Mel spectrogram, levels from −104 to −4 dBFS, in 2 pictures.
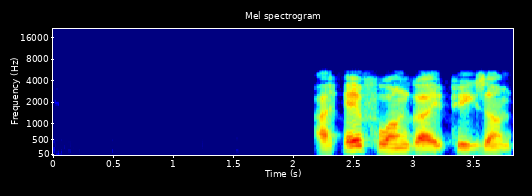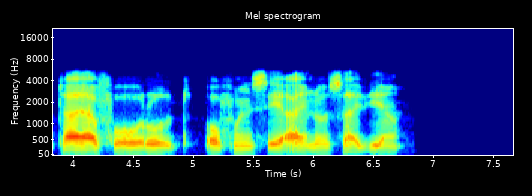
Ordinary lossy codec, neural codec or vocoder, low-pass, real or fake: none; codec, 16 kHz, 8 kbps, FunCodec, trained on LibriTTS, 25 frames a second; 5.4 kHz; fake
